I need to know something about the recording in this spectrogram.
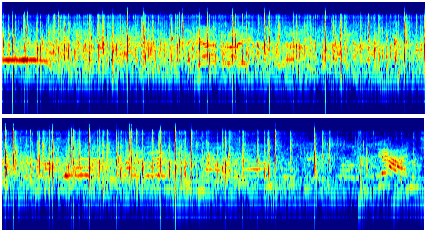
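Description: A crowd claps and cheers outdoors.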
